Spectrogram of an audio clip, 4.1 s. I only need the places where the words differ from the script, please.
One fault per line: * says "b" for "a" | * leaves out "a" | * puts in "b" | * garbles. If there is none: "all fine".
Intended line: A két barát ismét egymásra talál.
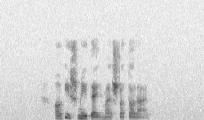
* leaves out "két barát"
